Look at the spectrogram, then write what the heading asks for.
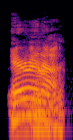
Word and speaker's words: Erinna: Erinna.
